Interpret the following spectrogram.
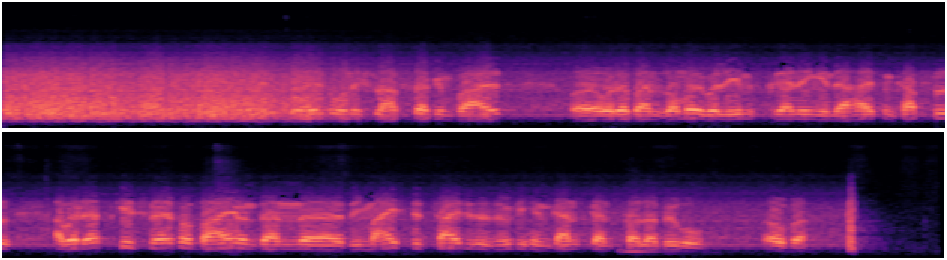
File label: ISS audio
